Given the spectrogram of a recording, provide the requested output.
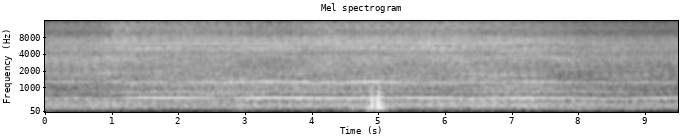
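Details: Volvo V70 petrol engine idling cold, oil trap and hose to the oil cap already replaced: a steady high whistle-like whine that stops when the dipstick is removed and is absent when warm, likely crankcase ventilation.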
